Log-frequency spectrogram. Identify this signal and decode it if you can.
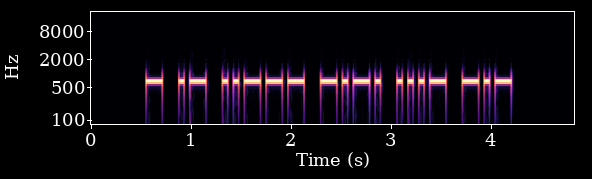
Morse code, heard as a keyed tone, about 22 wpm, 700 Hz. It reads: TA2CVK
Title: DXCC-100 Call Signs - 6 Characters - Repeated 3x - 22wpm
